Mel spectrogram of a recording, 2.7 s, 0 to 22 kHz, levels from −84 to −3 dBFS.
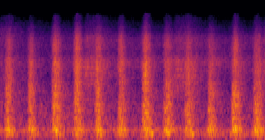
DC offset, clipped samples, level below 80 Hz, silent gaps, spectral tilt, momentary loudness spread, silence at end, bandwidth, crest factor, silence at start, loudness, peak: under 0.1%; under 0.1%; -50 dBFS; none; -3.5 dB/octave; 4 LU; 0 s; 15.5 kHz; 18 dB; 0 s; -26 LUFS; -10 dBFS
